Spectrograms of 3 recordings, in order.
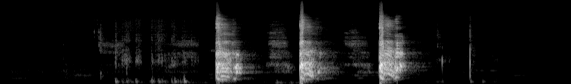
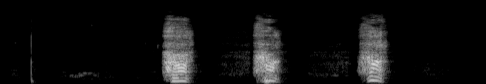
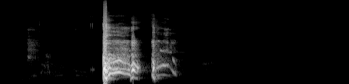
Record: three_cough_length: 5.7 s
three_cough_amplitude: 32768
three_cough_signal_mean_std_ratio: 0.26
exhalation_length: 4.9 s
exhalation_amplitude: 27675
exhalation_signal_mean_std_ratio: 0.3
cough_length: 3.5 s
cough_amplitude: 32768
cough_signal_mean_std_ratio: 0.25
survey_phase: beta (2021-08-13 to 2022-03-07)
age: 65+
gender: Male
wearing_mask: 'No'
symptom_none: true
smoker_status: Never smoked
respiratory_condition_asthma: false
respiratory_condition_other: false
recruitment_source: REACT
submission_delay: 1 day
covid_test_result: Negative
covid_test_method: RT-qPCR
influenza_a_test_result: Negative
influenza_b_test_result: Negative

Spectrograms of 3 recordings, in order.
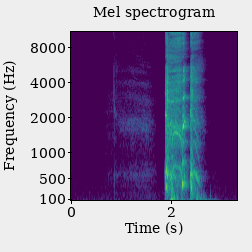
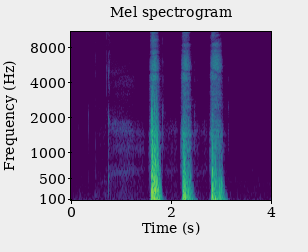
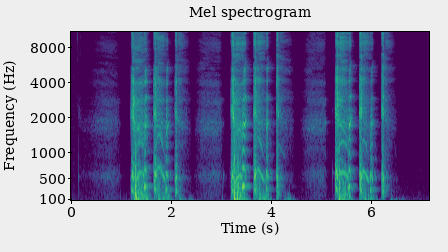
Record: cough_length: 3.3 s
cough_amplitude: 19121
cough_signal_mean_std_ratio: 0.31
exhalation_length: 4.0 s
exhalation_amplitude: 32767
exhalation_signal_mean_std_ratio: 0.27
three_cough_length: 7.2 s
three_cough_amplitude: 32768
three_cough_signal_mean_std_ratio: 0.36
survey_phase: beta (2021-08-13 to 2022-03-07)
age: 18-44
gender: Female
wearing_mask: 'No'
symptom_cough_any: true
symptom_shortness_of_breath: true
symptom_fatigue: true
symptom_headache: true
smoker_status: Never smoked
respiratory_condition_asthma: true
respiratory_condition_other: false
recruitment_source: Test and Trace
submission_delay: 2 days
covid_test_result: Positive
covid_test_method: RT-qPCR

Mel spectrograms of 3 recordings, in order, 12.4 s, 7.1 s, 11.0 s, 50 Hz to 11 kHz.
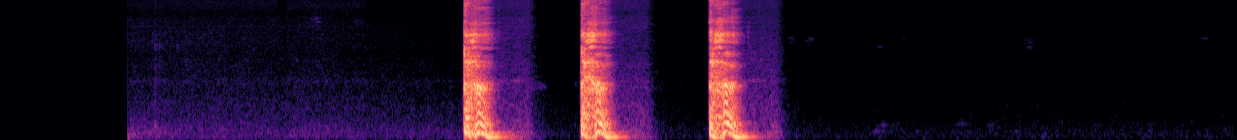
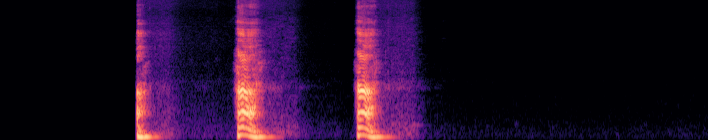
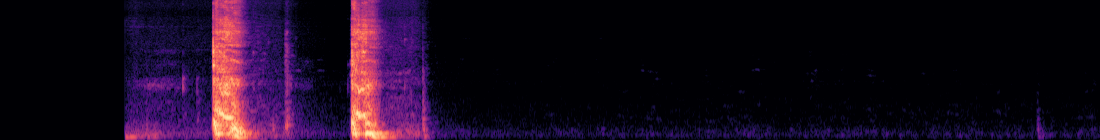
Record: three_cough_length: 12.4 s
three_cough_amplitude: 29664
three_cough_signal_mean_std_ratio: 0.24
exhalation_length: 7.1 s
exhalation_amplitude: 27726
exhalation_signal_mean_std_ratio: 0.25
cough_length: 11.0 s
cough_amplitude: 31713
cough_signal_mean_std_ratio: 0.2
survey_phase: beta (2021-08-13 to 2022-03-07)
age: 65+
gender: Male
wearing_mask: 'No'
symptom_none: true
smoker_status: Never smoked
respiratory_condition_asthma: false
respiratory_condition_other: false
recruitment_source: Test and Trace
submission_delay: 2 days
covid_test_result: Negative
covid_test_method: LFT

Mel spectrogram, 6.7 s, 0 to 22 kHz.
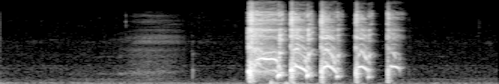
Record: three_cough_length: 6.7 s
three_cough_amplitude: 5279
three_cough_signal_mean_std_ratio: 0.37
survey_phase: beta (2021-08-13 to 2022-03-07)
age: 18-44
gender: Female
wearing_mask: 'No'
symptom_cough_any: true
symptom_runny_or_blocked_nose: true
symptom_diarrhoea: true
symptom_fatigue: true
symptom_loss_of_taste: true
symptom_onset: 3 days
smoker_status: Never smoked
respiratory_condition_asthma: false
respiratory_condition_other: false
recruitment_source: Test and Trace
submission_delay: 1 day
covid_test_result: Positive
covid_test_method: RT-qPCR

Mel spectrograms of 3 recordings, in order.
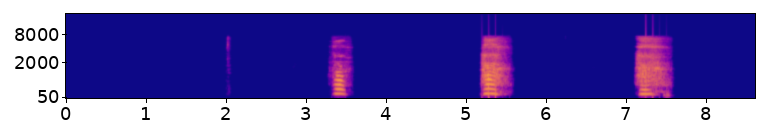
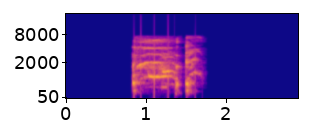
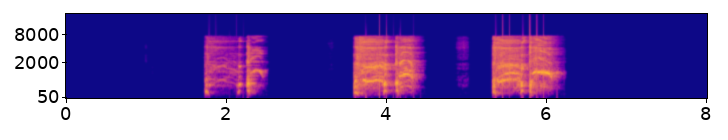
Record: exhalation_length: 8.6 s
exhalation_amplitude: 26341
exhalation_signal_mean_std_ratio: 0.2
cough_length: 2.9 s
cough_amplitude: 27889
cough_signal_mean_std_ratio: 0.4
three_cough_length: 8.0 s
three_cough_amplitude: 30042
three_cough_signal_mean_std_ratio: 0.39
survey_phase: beta (2021-08-13 to 2022-03-07)
age: 45-64
gender: Female
wearing_mask: 'No'
symptom_none: true
smoker_status: Never smoked
respiratory_condition_asthma: false
respiratory_condition_other: false
recruitment_source: Test and Trace
submission_delay: 2 days
covid_test_result: Positive
covid_test_method: RT-qPCR
covid_ct_value: 37.9
covid_ct_gene: N gene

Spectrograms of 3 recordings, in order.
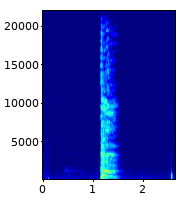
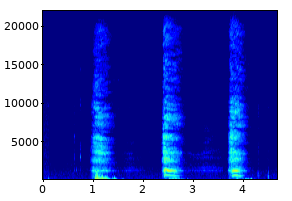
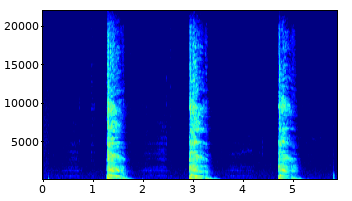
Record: cough_length: 2.6 s
cough_amplitude: 1924
cough_signal_mean_std_ratio: 0.29
exhalation_length: 4.7 s
exhalation_amplitude: 2702
exhalation_signal_mean_std_ratio: 0.38
three_cough_length: 5.9 s
three_cough_amplitude: 6096
three_cough_signal_mean_std_ratio: 0.35
survey_phase: beta (2021-08-13 to 2022-03-07)
age: 45-64
gender: Male
wearing_mask: 'No'
symptom_none: true
smoker_status: Never smoked
respiratory_condition_asthma: false
respiratory_condition_other: false
recruitment_source: REACT
submission_delay: 1 day
covid_test_result: Negative
covid_test_method: RT-qPCR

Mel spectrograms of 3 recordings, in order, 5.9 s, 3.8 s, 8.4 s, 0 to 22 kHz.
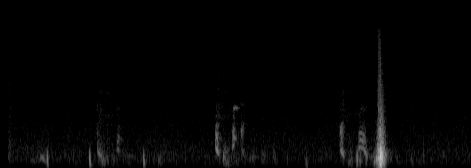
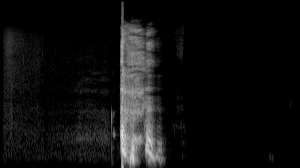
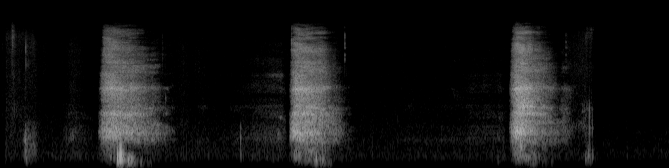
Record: three_cough_length: 5.9 s
three_cough_amplitude: 9629
three_cough_signal_mean_std_ratio: 0.1
cough_length: 3.8 s
cough_amplitude: 32768
cough_signal_mean_std_ratio: 0.2
exhalation_length: 8.4 s
exhalation_amplitude: 9720
exhalation_signal_mean_std_ratio: 0.32
survey_phase: beta (2021-08-13 to 2022-03-07)
age: 65+
gender: Female
wearing_mask: 'No'
symptom_none: true
smoker_status: Never smoked
respiratory_condition_asthma: false
respiratory_condition_other: false
recruitment_source: REACT
submission_delay: 1 day
covid_test_result: Negative
covid_test_method: RT-qPCR
influenza_a_test_result: Negative
influenza_b_test_result: Negative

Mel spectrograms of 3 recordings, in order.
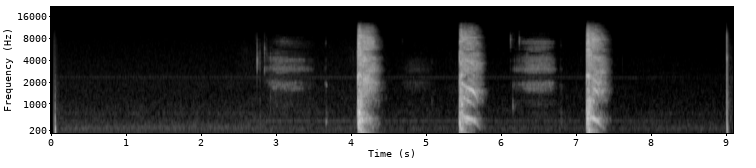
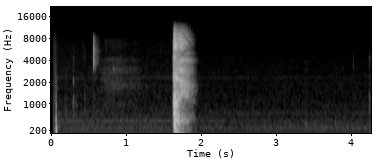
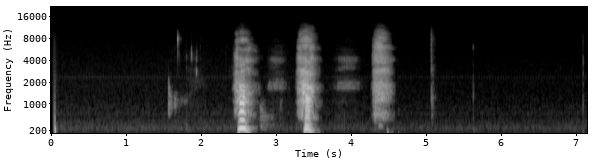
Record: three_cough_length: 9.1 s
three_cough_amplitude: 15829
three_cough_signal_mean_std_ratio: 0.22
cough_length: 4.3 s
cough_amplitude: 22802
cough_signal_mean_std_ratio: 0.17
exhalation_length: 7.2 s
exhalation_amplitude: 14769
exhalation_signal_mean_std_ratio: 0.2
survey_phase: beta (2021-08-13 to 2022-03-07)
age: 65+
gender: Female
wearing_mask: 'No'
symptom_none: true
smoker_status: Ex-smoker
respiratory_condition_asthma: false
respiratory_condition_other: false
recruitment_source: REACT
submission_delay: 1 day
covid_test_result: Negative
covid_test_method: RT-qPCR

